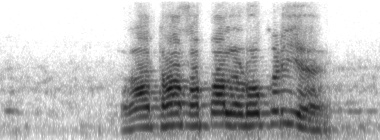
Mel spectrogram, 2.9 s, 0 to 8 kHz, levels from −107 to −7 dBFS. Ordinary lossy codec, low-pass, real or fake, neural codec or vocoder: Opus, 16 kbps; 7.2 kHz; fake; codec, 16 kHz, 16 kbps, FreqCodec, larger model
